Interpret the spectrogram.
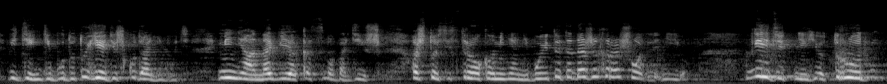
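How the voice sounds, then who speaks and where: An actress as a scorned, high-voiced scheming wife. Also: female voice, lightly acted. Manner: intense, pleading, theatrical delivery. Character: scorned, scheming, passionate wife of a flophouse keeper. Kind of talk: Soviet 1950s-70s stage drama acting.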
